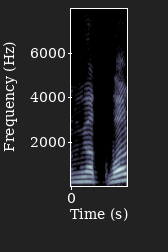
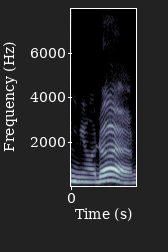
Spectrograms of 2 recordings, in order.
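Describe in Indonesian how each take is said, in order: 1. Setiap bunyi diucapkan dengan hati-hati dan terpisah. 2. Bunyinya diucapkan santai dan menyatu satu sama lain. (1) "bukan myodwol" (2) "memang logatnya orang Korea"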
